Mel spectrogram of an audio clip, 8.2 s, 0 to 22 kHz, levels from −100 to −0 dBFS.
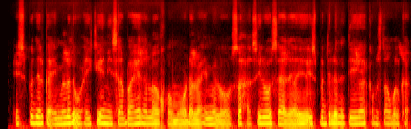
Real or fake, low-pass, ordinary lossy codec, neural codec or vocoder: fake; none; none; codec, 44.1 kHz, 7.8 kbps, DAC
